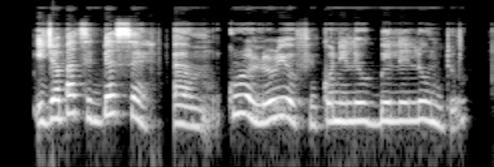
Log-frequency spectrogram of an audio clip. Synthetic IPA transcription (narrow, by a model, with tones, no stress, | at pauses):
i˨d͡ʒɔ˧ba˦ti˧ɡ͡bɛ˦˨sɛ˦˨ | m̩˨ku˦ɾo˦˨lo˨˦ɾi˦o˦˨fĩ˨ŋ̩˦ko˦nĩ˦le˦o˧ɡ͡be˦le˦lo˦˨n̩˨do˨˦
